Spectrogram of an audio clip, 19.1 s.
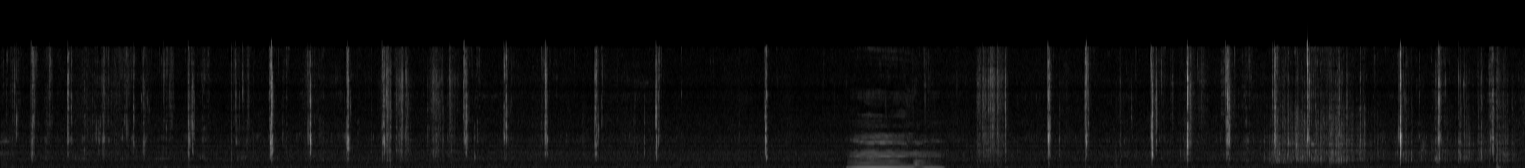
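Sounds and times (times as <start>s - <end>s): person chewing food: 0.0s - 8.4s, 13.0s - 19.0s.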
